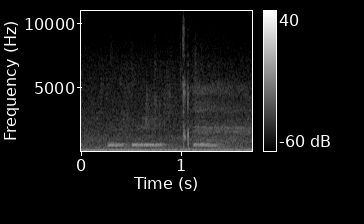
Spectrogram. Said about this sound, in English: I don't know if you can hear that. The pigeons are cooing. It's that time of day here.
